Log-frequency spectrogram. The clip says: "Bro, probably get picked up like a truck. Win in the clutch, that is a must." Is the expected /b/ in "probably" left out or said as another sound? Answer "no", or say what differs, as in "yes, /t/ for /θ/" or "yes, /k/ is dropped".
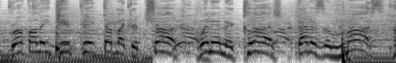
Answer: yes, /b/ is dropped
